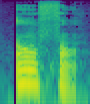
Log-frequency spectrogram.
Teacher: Don't pronounce the T, you don't pronounce the S.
